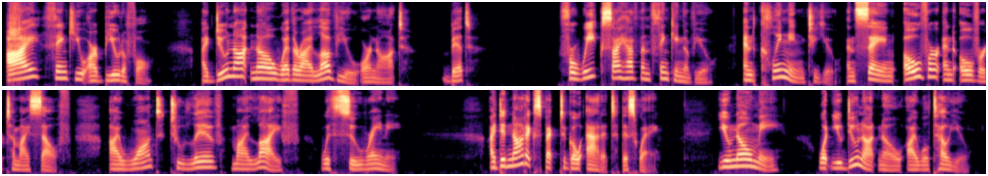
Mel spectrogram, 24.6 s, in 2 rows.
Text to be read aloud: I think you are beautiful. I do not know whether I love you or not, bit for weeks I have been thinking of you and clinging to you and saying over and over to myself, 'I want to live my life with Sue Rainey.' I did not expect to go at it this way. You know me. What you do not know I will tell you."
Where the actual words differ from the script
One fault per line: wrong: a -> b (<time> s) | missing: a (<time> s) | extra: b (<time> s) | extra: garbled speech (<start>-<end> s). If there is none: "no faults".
no faults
